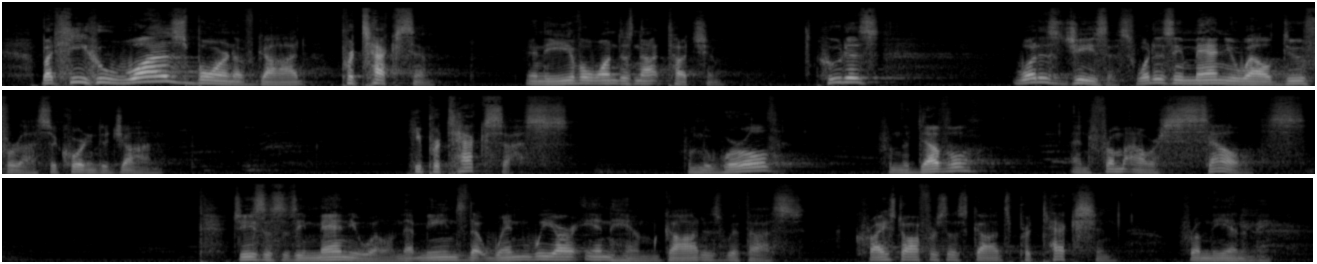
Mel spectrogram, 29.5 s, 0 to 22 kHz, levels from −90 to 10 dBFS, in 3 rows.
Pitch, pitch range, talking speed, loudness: 125 Hz, 105-145 Hz, 135 wpm, -39 LUFS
